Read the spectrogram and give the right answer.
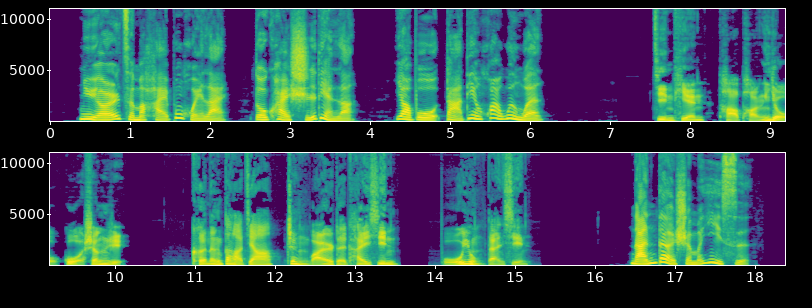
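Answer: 不用担心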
